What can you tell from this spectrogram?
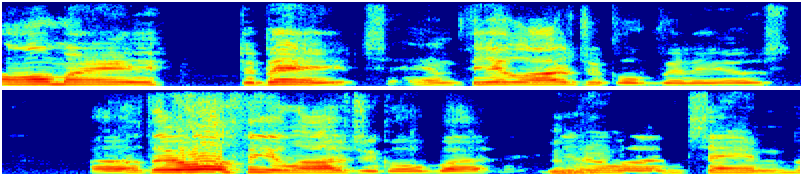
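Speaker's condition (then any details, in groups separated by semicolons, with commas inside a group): Cerebral palsy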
